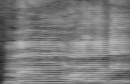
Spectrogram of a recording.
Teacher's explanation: نون ساکن کے بعد واو آ گیا تو ہم غنہ کریں گے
